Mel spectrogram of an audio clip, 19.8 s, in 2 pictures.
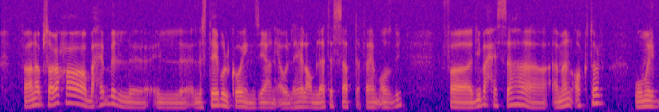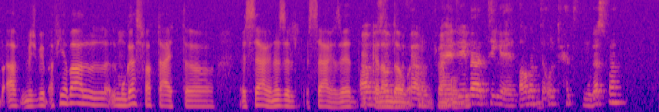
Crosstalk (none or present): present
